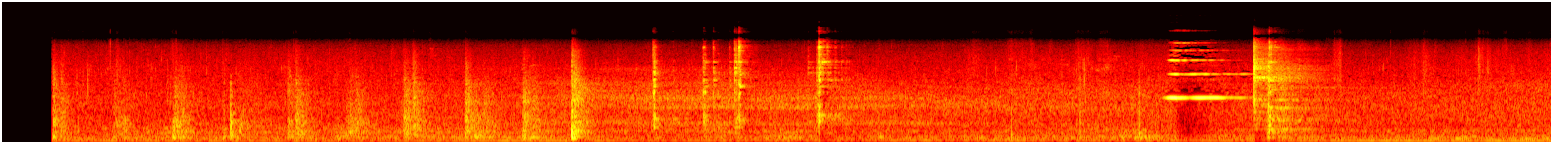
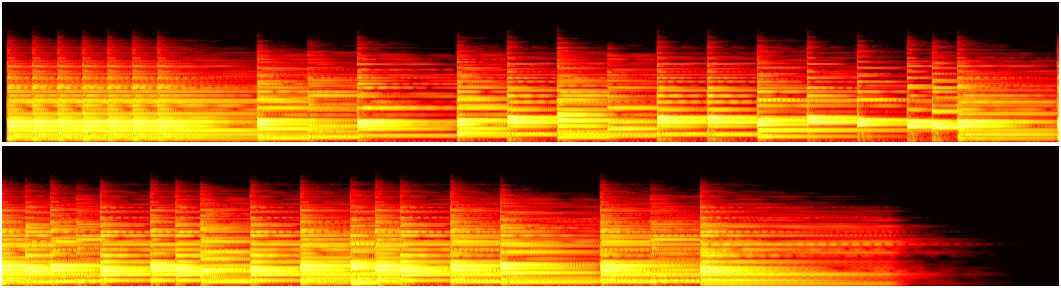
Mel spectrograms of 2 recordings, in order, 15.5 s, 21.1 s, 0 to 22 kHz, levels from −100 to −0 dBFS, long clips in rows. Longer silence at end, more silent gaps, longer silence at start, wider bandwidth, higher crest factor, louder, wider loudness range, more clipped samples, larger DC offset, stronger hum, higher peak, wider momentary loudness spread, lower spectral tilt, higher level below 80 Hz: second, 0 s vs 1.7 s; neither; first, 0.5 s vs 0.05 s; first, 10 kHz vs 6.2 kHz; first, 30 dB vs 14 dB; second, -26 LUFS vs -16 LUFS; first, 14 LU vs 4 LU; neither; neither; neither; about the same, 0 dBFS vs -2 dBFS; first, 21 LU vs 9 LU; second, -2.5 dB/octave vs -8.5 dB/octave; about the same, -50 dBFS vs -52 dBFS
